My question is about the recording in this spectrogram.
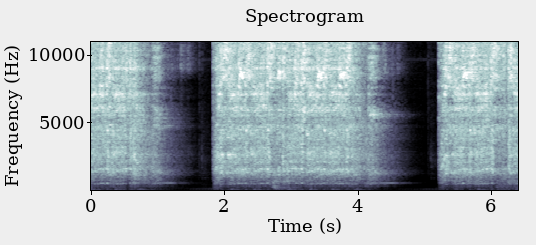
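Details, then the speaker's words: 2010 Polaris Sportsman 550 EFI ATV, not run in years, just after cutting a blocked case breather line: repeated long cranking bursts with one brief catch that dies back; cranks but won't start, though it ran shortly after. "Sound like wanted to go there for a sec. Keep on going with it. [Applause] That was the closest we got so far. That almost fired up."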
